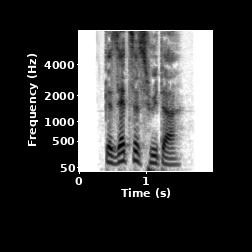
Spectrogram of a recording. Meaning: law enforcement officer
- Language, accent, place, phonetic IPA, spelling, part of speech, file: German, Germany, Berlin, [ɡəˈzɛt͡səsˌhyːtɐ], Gesetzeshüter, noun, De-Gesetzeshüter.ogg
